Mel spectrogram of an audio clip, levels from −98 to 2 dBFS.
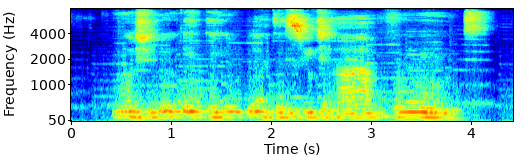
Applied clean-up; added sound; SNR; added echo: neural separator model SepFormer DNS4.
